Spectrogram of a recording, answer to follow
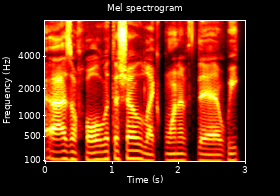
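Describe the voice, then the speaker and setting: Low-voiced, measured male podcast co-host. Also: fairly even intonation, clean tone, no room sound, studio quality. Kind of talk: casual chat. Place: home studio. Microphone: desk mic on a live stream.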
